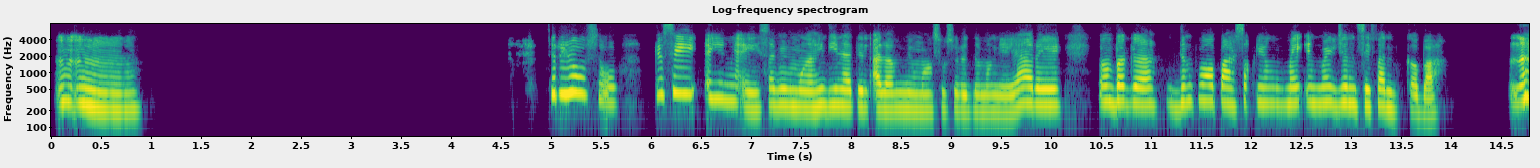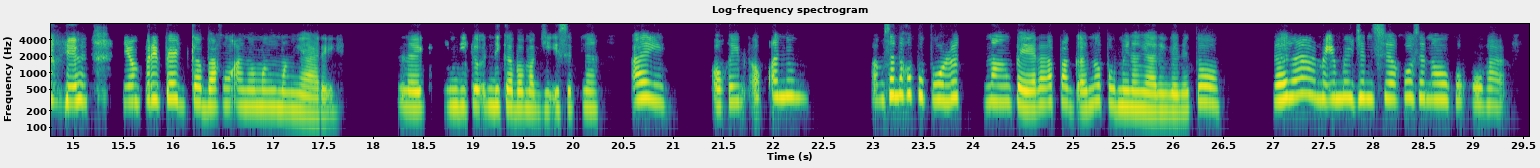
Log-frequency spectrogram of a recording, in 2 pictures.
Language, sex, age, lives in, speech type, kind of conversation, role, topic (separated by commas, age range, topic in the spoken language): Filipino, female, 25-29, Philippines, conversation, unstructured, none, Paano mo pinipili kung saan mo gagastusin ang pera mo araw-araw?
